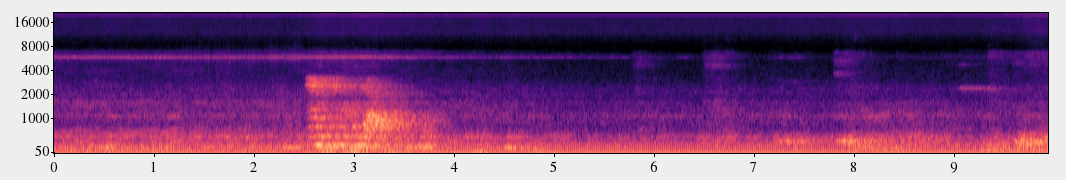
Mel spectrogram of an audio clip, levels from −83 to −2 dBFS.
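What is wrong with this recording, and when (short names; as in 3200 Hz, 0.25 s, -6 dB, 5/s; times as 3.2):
hum 50 Hz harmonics 6 -28 dBFS
1.28–2.52 clipped -22 dBFS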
